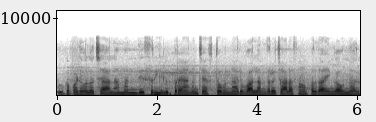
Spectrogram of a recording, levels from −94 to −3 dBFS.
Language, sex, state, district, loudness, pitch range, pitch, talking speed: Telugu, female, Andhra Pradesh, Srikakulam, -18 LUFS, 185-200 Hz, 190 Hz, 140 wpm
